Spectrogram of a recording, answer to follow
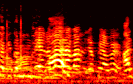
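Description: Speech only: several people talking over one another in a heated argument.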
